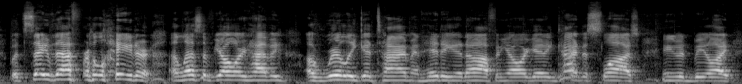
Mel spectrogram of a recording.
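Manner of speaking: normal talking voice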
